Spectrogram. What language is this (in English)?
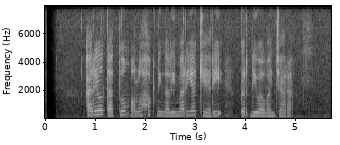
Sundanese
